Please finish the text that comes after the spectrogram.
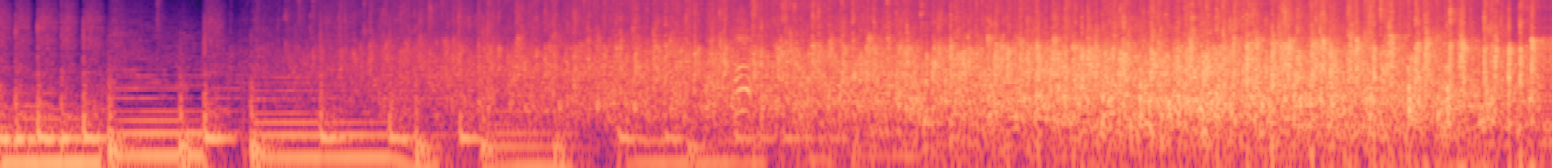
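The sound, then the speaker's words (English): An audience bursts into sustained applause, a dense wash of many hands clapping that swells louder over several seconds, with low musical tones briefly sounding underneath at the start. “I do that so you clap longer.”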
